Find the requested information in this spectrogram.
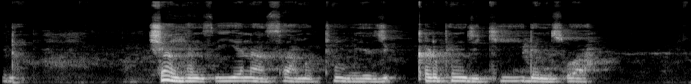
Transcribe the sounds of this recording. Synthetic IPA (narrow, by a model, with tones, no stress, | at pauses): ʃɐ˦ŋɦɐ˨nsʼiː˦jɐ˦naː˨sa˦˨mʊ˨tʰʊ˦˨m˨ja˨d͡ʒi˦kʼɐ˦ɽɸɪ˦nd͡ʒɪ˨kʲʰiː˦da˨mɪ˨sʼʊ˦waː˦˨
